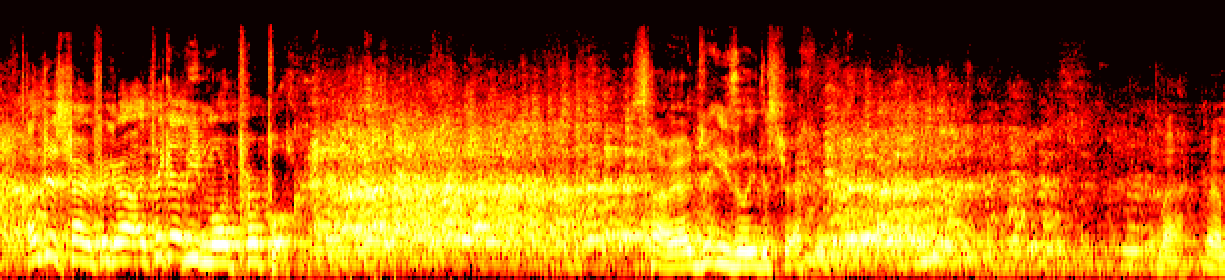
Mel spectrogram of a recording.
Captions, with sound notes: I'm just trying to figure out. I think I need more purple. (audience laughing) Sorry, easily distracted. (audience laughing)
